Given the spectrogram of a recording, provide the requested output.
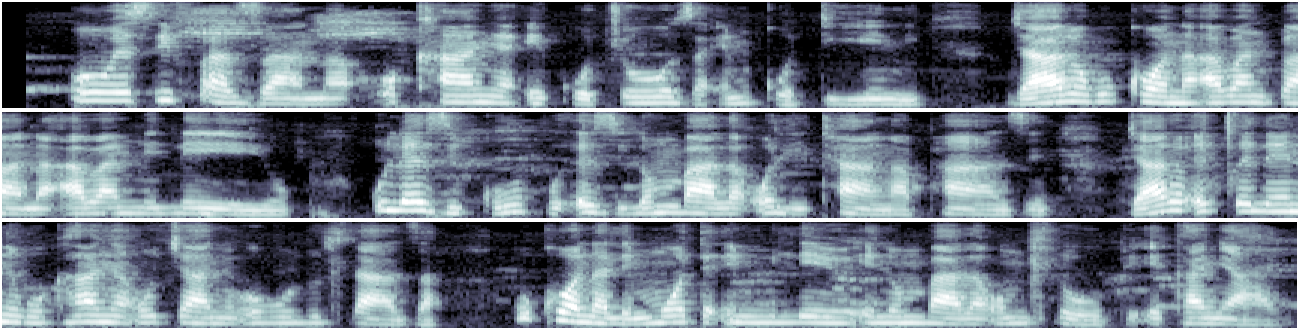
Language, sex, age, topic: North Ndebele, male, 36-49, health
